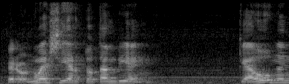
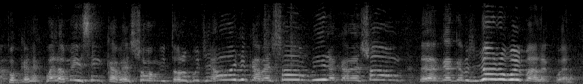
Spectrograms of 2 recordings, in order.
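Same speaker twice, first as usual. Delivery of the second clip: put-on very high squeaky little boy, louder at the end; whiny child voice; 3 dB louder than usual. Crying boy repeats classmates' taunts to his mother in falsetto. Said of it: "el niño vino llorando".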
